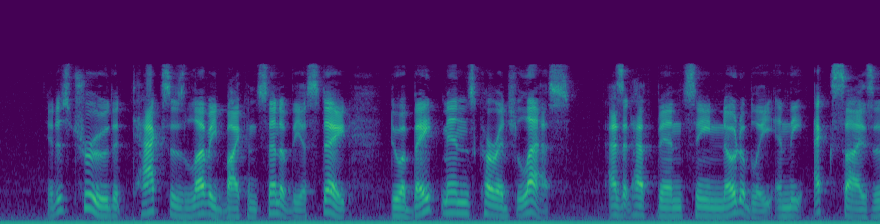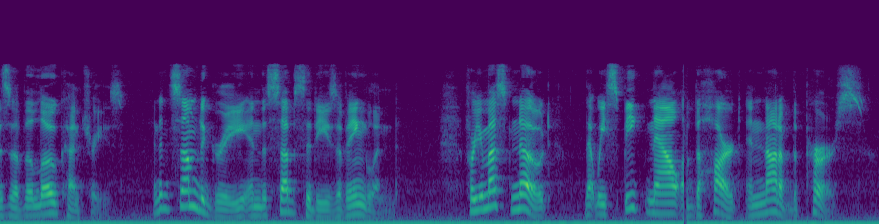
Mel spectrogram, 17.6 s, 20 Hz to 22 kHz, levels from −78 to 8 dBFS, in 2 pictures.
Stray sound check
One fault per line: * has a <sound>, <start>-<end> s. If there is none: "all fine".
* has a dropout, 15.6-15.7 s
